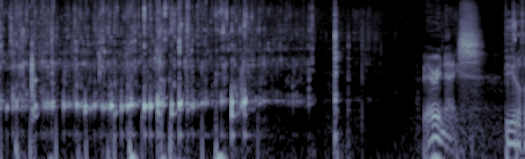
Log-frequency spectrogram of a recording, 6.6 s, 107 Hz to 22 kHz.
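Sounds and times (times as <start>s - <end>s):
drink poured into a glass in a tall pour: 0.0s - 4.4s
speech: 5.4s - 6.5s.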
